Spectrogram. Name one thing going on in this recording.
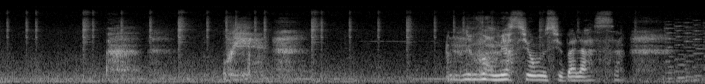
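A woman speaks with emotion.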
